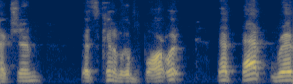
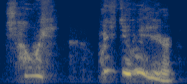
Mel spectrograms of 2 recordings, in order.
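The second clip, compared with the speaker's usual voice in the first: retold surprise; 13 semitones higher, 5 dB quieter than usual. Retold friend surprised to see her.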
